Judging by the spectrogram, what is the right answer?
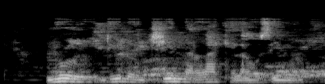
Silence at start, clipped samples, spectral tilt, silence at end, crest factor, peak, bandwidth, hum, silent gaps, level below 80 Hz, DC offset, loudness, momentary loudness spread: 0.45 s; under 0.1%; -4 dB/octave; 0 s; 18 dB; -4 dBFS; 9.4 kHz; none; none; -58 dBFS; under 0.1%; -20 LUFS; 10 LU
